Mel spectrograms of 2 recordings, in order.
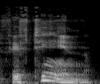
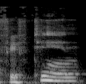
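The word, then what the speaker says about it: fifteen: difference between 50 and 15. especially as the final end of 15 is likely pronounced and hard to hear well the difference is in the stress and the short and long e for example 50 the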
